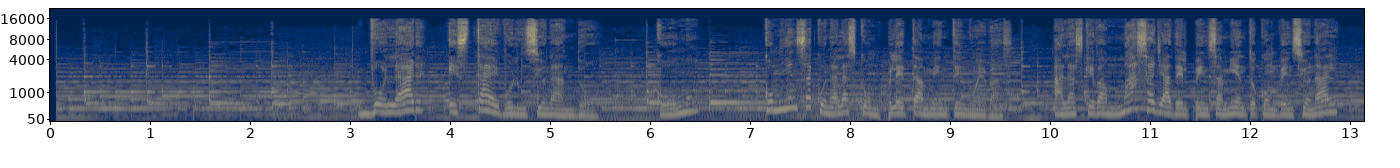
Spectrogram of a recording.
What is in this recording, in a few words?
spanish voice over female narrator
